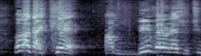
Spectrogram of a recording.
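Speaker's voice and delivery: loud, high-pitched, very angry outburst.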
